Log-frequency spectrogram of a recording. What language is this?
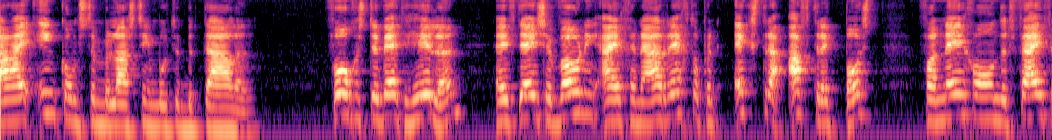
Dutch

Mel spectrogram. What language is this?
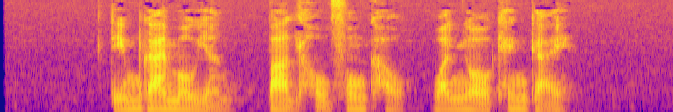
Cantonese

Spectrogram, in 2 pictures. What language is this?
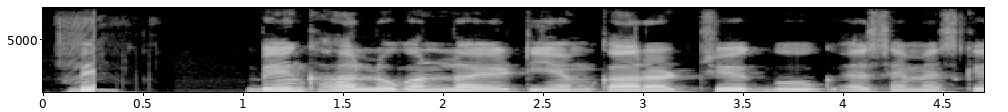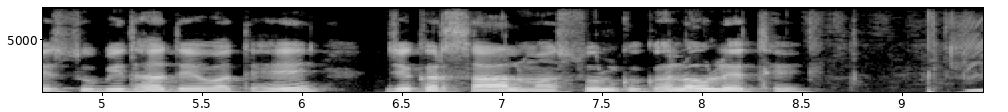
Chhattisgarhi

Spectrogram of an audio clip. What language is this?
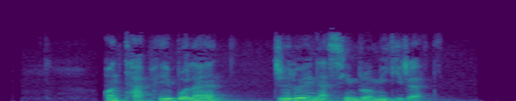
Persian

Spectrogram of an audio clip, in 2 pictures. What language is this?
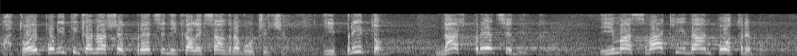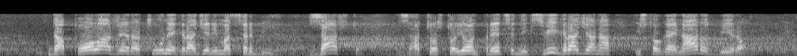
Serbian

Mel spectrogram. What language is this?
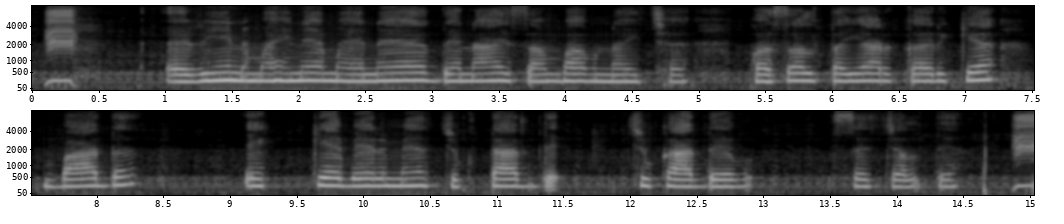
Maithili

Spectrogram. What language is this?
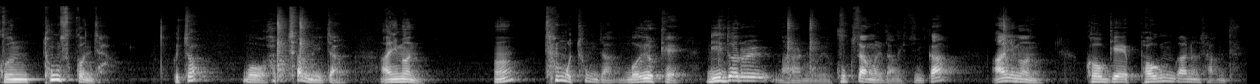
Korean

